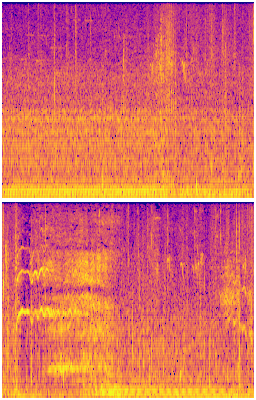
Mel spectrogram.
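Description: Horses clop their hooves at a steady pace over a constant low rumble, and midway one horse gives a loud, wavering whinny.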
